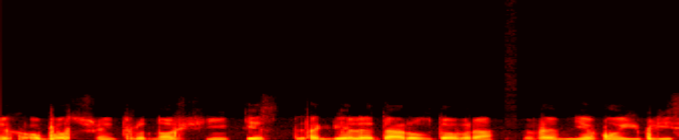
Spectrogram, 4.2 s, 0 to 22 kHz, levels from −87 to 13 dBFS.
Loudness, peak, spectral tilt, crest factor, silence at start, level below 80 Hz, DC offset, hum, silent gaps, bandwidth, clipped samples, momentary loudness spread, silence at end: -25 LUFS; -6 dBFS; -8 dB/octave; 20 dB; 0 s; -90 dBFS; under 0.1%; none; none; 5.2 kHz; under 0.1%; 8 LU; 0 s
